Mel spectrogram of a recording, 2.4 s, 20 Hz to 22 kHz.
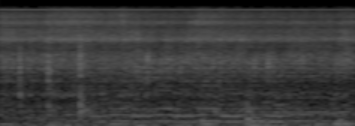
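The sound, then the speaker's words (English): Vegetables sizzle in a pot as curry powder is stirred in for a curried zucchini soup, a steady frying hiss broken by faint, scattered ticks from the stirring. “Next, I'll add 1 tablespoon of curry powder. Any curry powder will do. Stir it up.”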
